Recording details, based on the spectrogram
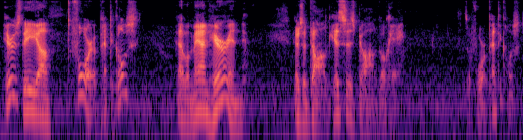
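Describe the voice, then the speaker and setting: A man's voice: mid-range voice, sing-song, slow pace, creaky, pauses often, bright, forceful tone. A man giving casual, unscripted commentary as he presents a card deck, musing aloud and trailing off into murmured asides. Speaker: presenter reviewing a tarot deck. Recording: faint background noise.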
